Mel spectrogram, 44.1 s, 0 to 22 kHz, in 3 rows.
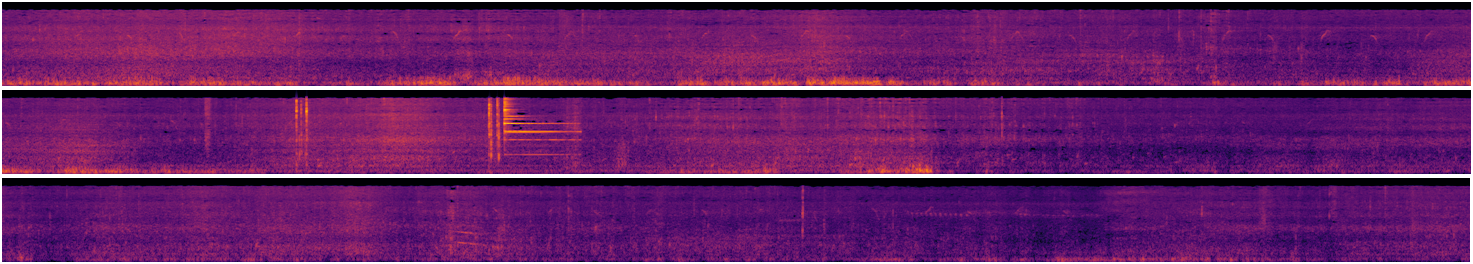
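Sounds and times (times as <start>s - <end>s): wind buffeting microphone: 0.0s - 10.8s, 13.0s - 17.8s, 21.6s - 24.2s, 38.1s - 42.5s
waves lapping on sand: 0.0s - 44.0s
click and ringing chime: 19.6s - 20.5s.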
